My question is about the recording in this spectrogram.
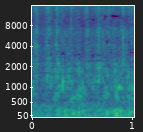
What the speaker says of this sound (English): At 2/3 full, the airlift began pumping water into the bin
